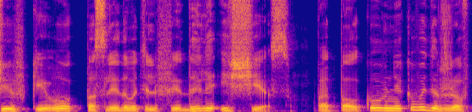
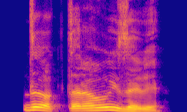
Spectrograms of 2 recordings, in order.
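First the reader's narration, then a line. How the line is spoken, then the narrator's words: Demanding shriek. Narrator (Russian): требовательно взвизгнул Кайседо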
